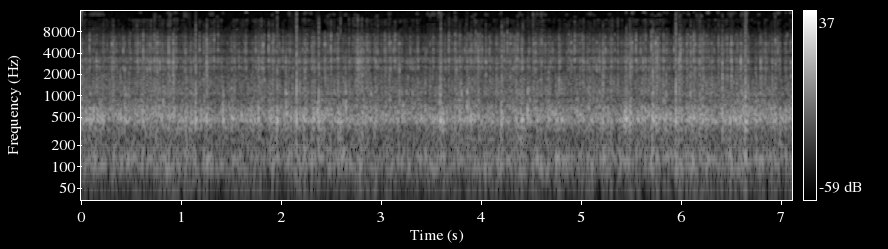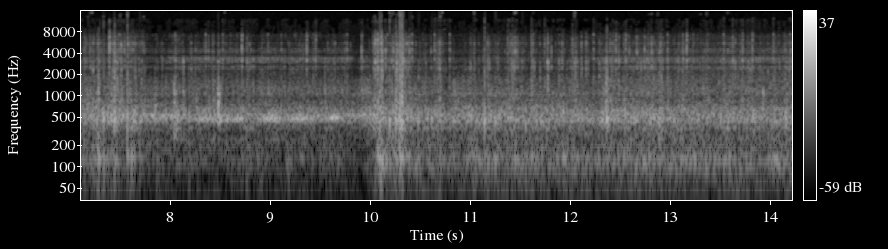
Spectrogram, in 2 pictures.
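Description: Bicycle tyres crunch over loose gravel.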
